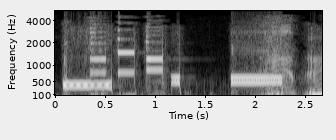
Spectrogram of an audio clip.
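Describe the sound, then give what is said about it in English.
A telephone being dialed with touch-tone keys: several loud, short beeps in quick succession, a brief pause, then one longer tone and a final short beep, with no other sound. “who is madly dialing right now”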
